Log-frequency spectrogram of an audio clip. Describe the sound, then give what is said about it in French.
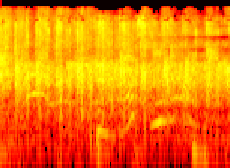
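A crowd applauds steadily for an artist being introduced, a dense, sustained patter of many hands clapping, with a few voices calling out and cheering over it throughout. “je vous demande s'il vous plaît une pluie d'applaudissements pour Chloé Weinfeld”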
